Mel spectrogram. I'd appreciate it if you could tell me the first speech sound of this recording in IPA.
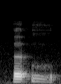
ə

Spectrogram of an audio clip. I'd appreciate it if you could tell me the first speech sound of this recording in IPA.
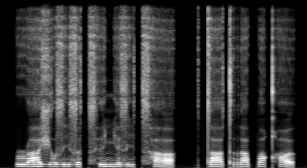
ɹ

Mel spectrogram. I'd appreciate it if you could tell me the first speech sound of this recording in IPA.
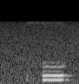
h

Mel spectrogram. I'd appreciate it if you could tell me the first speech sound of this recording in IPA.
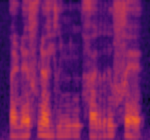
ɐ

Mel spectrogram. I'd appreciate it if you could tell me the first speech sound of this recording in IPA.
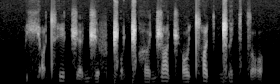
ç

